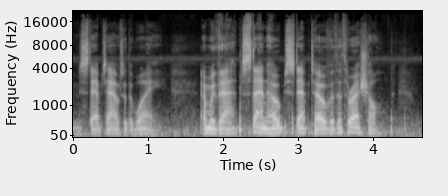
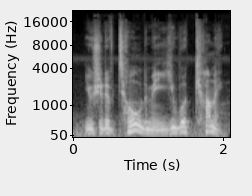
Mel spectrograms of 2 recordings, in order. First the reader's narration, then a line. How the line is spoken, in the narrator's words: he practically growled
